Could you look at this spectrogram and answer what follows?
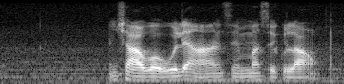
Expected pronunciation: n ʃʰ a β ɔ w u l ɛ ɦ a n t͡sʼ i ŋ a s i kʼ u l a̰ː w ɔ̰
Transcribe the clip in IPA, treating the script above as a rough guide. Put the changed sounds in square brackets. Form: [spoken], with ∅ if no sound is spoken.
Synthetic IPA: n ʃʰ a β ɔ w u l ɛ ɦ a n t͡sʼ i [m] a s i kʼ u l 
